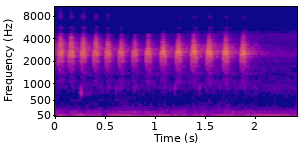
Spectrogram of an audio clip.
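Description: Yellow-breasted Chat: a quick run of about thirteen clear, even notes at one high pitch, roughly seven a second, fading out over a faint low hum.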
